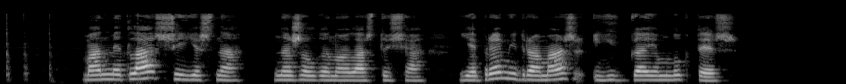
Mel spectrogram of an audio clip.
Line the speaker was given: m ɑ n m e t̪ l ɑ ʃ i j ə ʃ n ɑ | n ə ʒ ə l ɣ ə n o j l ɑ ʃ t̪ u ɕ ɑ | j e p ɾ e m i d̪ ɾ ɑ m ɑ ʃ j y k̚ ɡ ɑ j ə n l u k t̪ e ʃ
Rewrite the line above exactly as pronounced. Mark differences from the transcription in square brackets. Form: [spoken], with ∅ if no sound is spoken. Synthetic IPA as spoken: m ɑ n m e t̪ l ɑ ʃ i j ə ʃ n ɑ | n ə ʒ ə l ɣ ə n o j l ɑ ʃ t̪ u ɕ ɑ | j e p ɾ e m [y] d̪ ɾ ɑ m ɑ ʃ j y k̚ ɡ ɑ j ə [m] l u k t̪ e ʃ

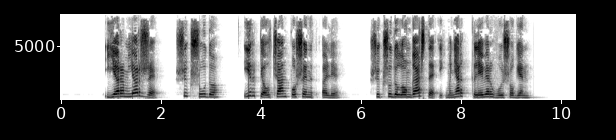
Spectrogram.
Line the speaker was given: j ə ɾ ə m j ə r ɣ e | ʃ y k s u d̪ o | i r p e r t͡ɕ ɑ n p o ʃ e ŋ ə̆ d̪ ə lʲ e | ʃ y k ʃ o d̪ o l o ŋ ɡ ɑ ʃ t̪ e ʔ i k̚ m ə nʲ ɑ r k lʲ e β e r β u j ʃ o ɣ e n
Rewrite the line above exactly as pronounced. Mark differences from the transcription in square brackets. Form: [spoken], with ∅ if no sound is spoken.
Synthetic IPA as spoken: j ə ɾ ə m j ə r [ʒ] e | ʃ y k [ʃ] u d̪ o | i r p e [l] t͡ɕ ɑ n p o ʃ e [n] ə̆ [t̪] ə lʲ e | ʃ y k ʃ [u] d̪ o l o ŋ ɡ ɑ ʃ t̪ e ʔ i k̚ m ə nʲ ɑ r k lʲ e β e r β u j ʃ o ɣ e n

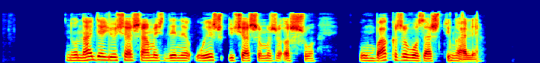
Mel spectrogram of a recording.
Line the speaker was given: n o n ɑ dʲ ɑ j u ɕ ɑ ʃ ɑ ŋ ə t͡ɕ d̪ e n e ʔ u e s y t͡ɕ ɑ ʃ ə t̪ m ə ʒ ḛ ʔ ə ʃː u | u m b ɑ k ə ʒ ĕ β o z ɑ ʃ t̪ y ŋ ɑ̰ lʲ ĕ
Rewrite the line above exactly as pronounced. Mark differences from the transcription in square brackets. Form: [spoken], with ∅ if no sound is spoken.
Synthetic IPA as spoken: n o n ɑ dʲ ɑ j [o] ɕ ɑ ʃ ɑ [m] ə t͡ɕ d̪ e n e ʔ u e [ʃ] y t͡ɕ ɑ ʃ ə [∅] m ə ʒ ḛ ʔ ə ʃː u | u m b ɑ k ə ʒ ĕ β o z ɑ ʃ t̪ y ŋ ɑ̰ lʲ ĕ

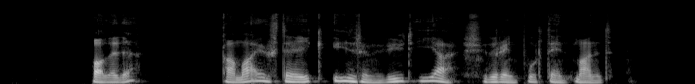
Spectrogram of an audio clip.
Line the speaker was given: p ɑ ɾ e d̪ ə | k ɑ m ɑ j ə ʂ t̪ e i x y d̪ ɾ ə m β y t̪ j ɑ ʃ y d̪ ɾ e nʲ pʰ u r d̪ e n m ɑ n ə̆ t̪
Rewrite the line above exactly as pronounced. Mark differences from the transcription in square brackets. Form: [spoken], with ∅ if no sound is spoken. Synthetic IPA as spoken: p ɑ [l] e d̪ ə | k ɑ m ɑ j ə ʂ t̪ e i [k] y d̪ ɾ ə m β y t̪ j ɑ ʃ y d̪ ɾ e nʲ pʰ u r [t̪] e n m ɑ n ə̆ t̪

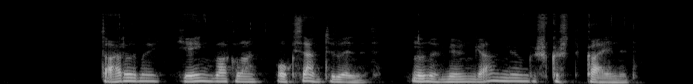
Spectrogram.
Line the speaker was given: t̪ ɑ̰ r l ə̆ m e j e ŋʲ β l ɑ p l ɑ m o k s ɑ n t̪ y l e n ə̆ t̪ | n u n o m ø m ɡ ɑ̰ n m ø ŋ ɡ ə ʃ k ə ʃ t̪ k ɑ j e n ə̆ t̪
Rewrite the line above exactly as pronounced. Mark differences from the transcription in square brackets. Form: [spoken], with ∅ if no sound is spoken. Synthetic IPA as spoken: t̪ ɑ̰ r l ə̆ m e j e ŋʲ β l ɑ [k] l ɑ [n] o k s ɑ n t̪ y l e n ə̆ t̪ | n u n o m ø [ŋ] ɡ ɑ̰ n m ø ŋ ɡ ə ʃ k ə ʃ t̪ k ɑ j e n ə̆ t̪

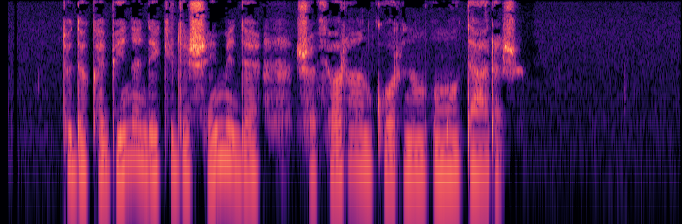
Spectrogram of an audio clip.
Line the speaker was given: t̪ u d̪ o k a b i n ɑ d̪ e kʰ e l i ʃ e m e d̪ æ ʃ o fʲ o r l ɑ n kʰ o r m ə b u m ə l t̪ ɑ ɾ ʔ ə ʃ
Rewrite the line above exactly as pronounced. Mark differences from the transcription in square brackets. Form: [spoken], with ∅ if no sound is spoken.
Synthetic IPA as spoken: t̪ u d̪ o k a b i n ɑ d̪ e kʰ e l [e] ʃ e m e d̪ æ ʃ o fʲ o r l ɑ n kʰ o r [n] ə [m] u m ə l t̪ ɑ ɾ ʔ ə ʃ

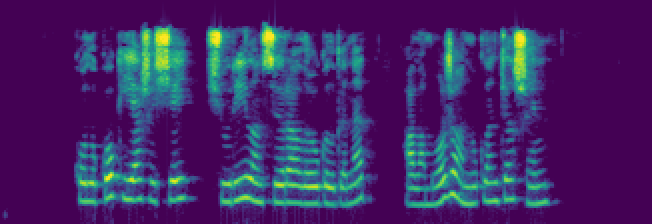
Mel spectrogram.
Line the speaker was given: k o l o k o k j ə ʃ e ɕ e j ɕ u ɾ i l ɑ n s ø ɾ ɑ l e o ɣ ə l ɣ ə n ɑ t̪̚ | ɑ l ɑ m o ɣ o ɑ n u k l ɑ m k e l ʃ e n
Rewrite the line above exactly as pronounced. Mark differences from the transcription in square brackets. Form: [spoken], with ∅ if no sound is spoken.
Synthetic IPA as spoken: k o l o k o k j [ɑ] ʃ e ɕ e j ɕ u ɾ i l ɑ n s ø ɾ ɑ l e o ɣ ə l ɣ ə n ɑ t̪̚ | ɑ l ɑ m o [ʒ] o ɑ n u k l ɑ [n] k e l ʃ e n

